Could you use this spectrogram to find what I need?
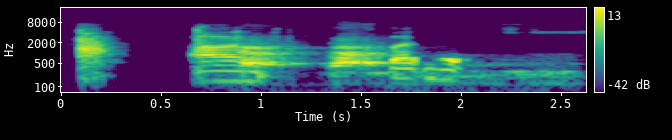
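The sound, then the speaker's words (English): A pet dog barking at home: one short bark, then a longer run of yelping, whining barks with uneven pitch, fairly loud and with no one talking. “I heard your dog. My dog. Yeah, that's my dog. I hear my dog.”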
